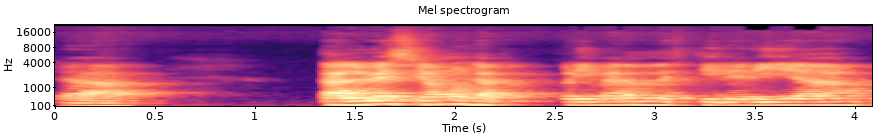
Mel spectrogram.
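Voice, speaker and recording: In a Rioplatense accent, a man of medium pitch speaks at a very slow pace, with audible room echo. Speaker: whisky distiller, company founder. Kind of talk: interview. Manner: hesitant, with fillers.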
